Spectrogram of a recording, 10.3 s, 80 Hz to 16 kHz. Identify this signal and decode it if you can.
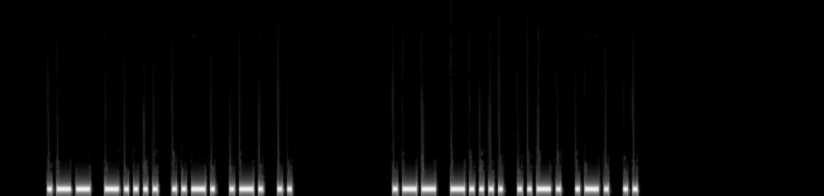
Morse code, heard as a keyed tone, about 20 wpm, 700 Hz. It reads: W6FRI W6FRI
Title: USA Call Signs - 5 Characters - Repeated 3x - 20wpm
